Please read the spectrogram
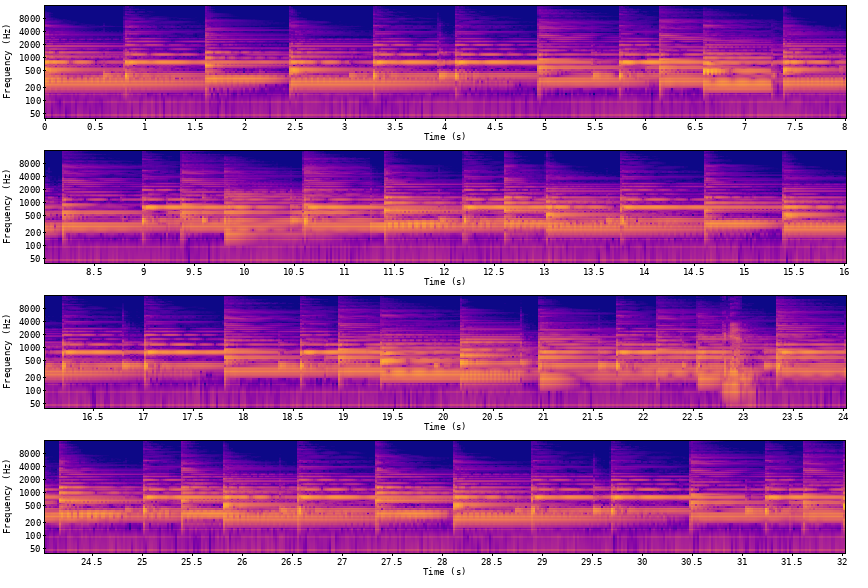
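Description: Five-string banjo in open G tuning, picked two-finger thumb-lead style: a steady run of single plucked notes and pinches in an even rhythm, playing an old-time melody.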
